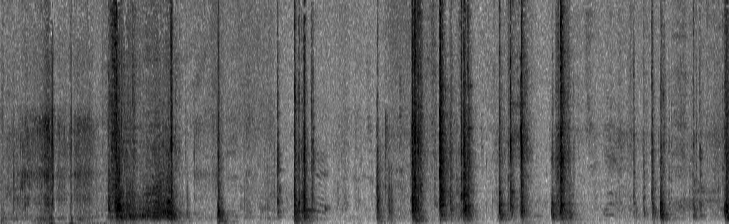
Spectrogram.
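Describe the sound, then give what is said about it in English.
A TV is shifted and dragged around so it is not right behind the speaker, with a series of sharp knocks, thumps and scraping rubs at irregular intervals, fairly loud. “I'm just going to move this so that it's not right behind me.”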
